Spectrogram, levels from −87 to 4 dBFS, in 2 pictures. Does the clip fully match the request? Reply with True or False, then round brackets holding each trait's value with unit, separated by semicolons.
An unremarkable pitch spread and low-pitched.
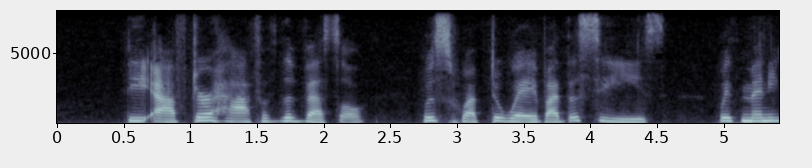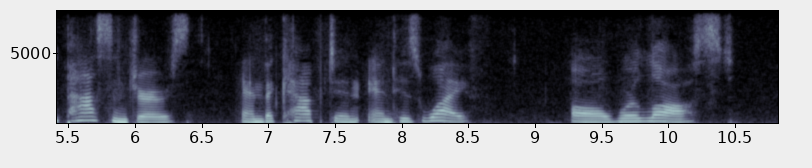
False (3.4 semitones; 200 Hz)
